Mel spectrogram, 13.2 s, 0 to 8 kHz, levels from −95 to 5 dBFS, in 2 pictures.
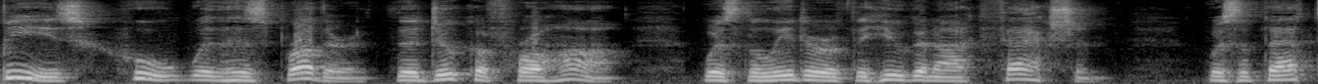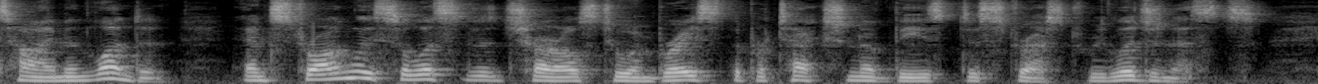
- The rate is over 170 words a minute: No, average, 155 wpm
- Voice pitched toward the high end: No, medium, 140 Hz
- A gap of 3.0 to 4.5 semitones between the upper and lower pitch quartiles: Yes, average, 4.0 semitones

